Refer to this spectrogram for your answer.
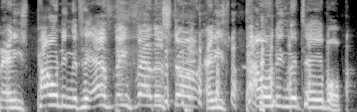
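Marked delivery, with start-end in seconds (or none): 1.2-2.5 yelling in a put-on French accent. Telling a story about a man at a hockey game, quoting his shouts every time a french player appeared, yelling in an accent. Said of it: "in a French accent, he's yelling".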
